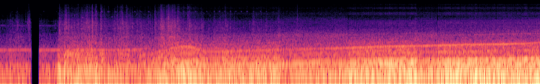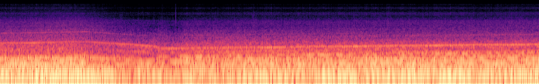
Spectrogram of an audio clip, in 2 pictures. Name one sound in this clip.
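A bus engine revs up as the bus speeds up again.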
